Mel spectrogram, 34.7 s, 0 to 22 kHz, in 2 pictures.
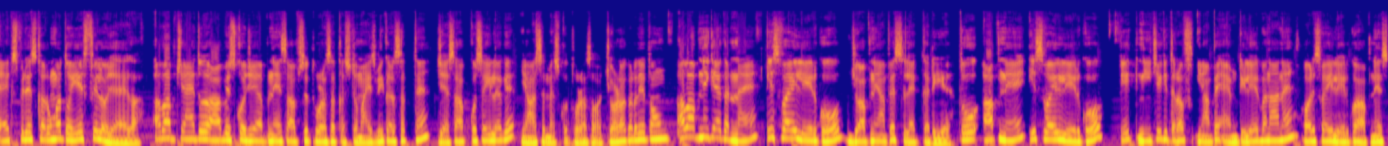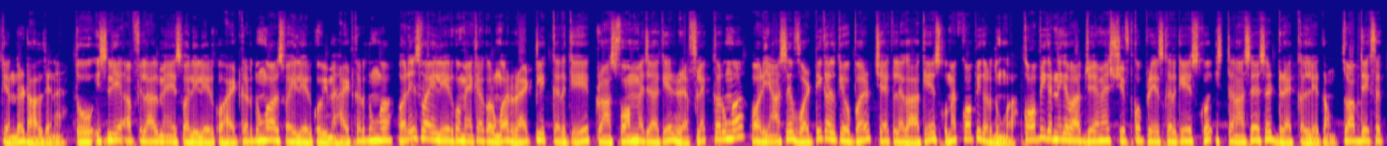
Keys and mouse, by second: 0.0 shift+x, 1.8-8.4 ctrl+drag, 8.4 v, 8.9-11.9 drag, 13.8-18.2 drag, 18.4 click, 23.2 right click, 25.8 click, 29.1 click, 31.1-34.6 drag.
